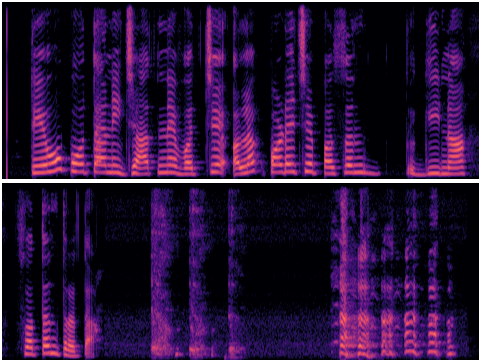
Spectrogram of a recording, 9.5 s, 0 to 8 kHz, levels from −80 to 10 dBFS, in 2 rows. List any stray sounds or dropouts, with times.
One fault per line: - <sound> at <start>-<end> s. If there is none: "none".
- cough at 6.2-7.2 s
- laugh at 8.1-9.3 s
